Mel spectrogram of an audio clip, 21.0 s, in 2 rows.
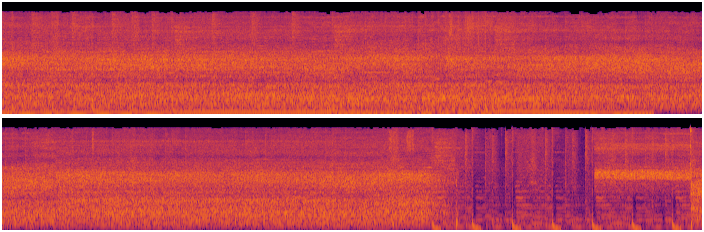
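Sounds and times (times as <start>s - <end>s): low hum: 0.0s - 17.5s
gas torch flame hissing: 0.0s - 18.0s, 19.4s - 21.0s.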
